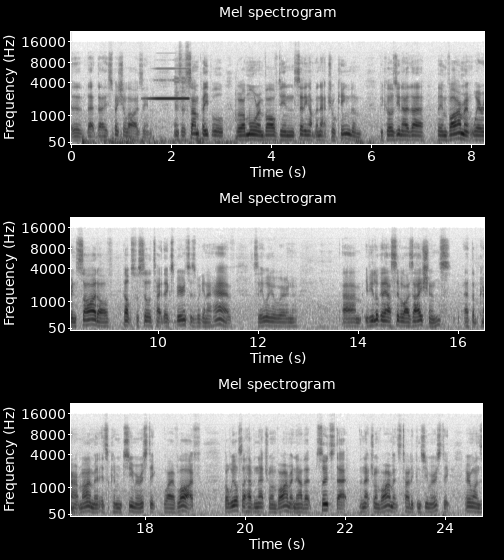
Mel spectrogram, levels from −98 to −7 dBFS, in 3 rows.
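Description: From 1.39 to 2.40 s a loudspeaker feedback squeal appears: a microphone picks up its own loudspeaker and the loop runs away at 2.2 kHz. The tone swells over about a third of a second to a few dB above the sound, drawing one bright horizontal line on a spectrogram.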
